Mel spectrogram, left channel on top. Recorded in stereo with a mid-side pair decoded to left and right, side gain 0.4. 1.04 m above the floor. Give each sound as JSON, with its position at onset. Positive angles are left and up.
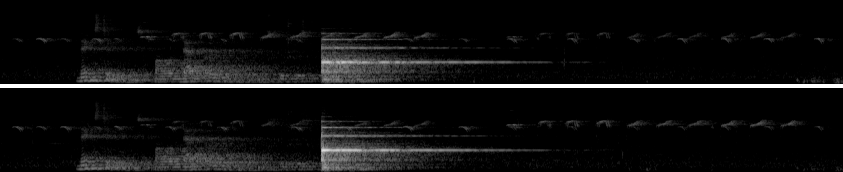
{"t": 0.8, "sound": "a man speaking", "azimuth_deg": 0, "distance_m": 1.4}
{"t": 3.2, "sound": "a piano", "azimuth_deg": -60, "distance_m": 0.6}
